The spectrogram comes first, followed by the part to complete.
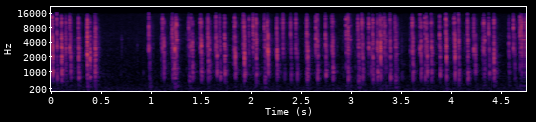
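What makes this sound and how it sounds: Fingertips of both hands type rapidly on a compact RGB-backlit GMMK Compact mechanical keyboard with Kailh Box White switches and plastic SA keycaps in yellow and blue. The result is a fast, bright stream of sharp, clicky keystrokes that decay almost instantly, with a brief pause early on before the typing resumes.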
